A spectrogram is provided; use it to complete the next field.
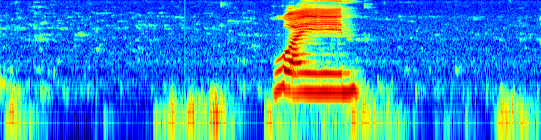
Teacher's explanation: حلق کے اوپر والے حصے سے منہ کی طرف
